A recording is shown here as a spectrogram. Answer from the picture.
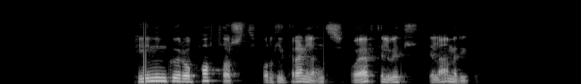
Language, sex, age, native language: Icelandic, male, 30-39, Icelandic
